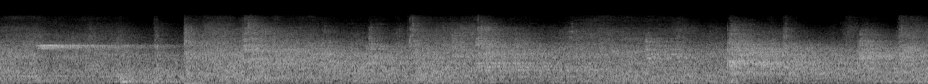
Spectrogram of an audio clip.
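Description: Ice hockey play heard from rinkside: skates scraping the ice and sticks clattering, with several sharp knocks of puck and stick impacts.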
